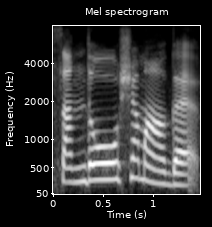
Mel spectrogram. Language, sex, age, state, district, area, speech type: Tamil, female, 18-30, Tamil Nadu, Tiruppur, rural, read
